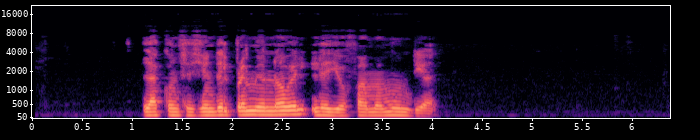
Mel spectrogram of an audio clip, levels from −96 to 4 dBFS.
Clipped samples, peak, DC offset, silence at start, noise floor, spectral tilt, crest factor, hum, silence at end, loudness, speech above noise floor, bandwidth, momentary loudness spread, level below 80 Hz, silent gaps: under 0.1%; -2 dBFS; under 0.1%; 1.1 s; -74 dBFS; -7 dB/octave; 18 dB; none; 2.35 s; -18 LUFS; 57 dB; 7.8 kHz; 6 LU; -66 dBFS; none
